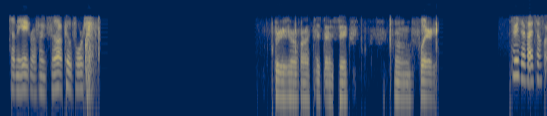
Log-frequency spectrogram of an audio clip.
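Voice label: Wake Forest Police Dispatch, p25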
